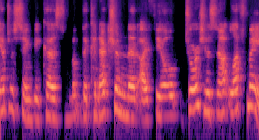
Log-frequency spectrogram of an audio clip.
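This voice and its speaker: A woman's lively, fairly high voice with a dark, mellow tone and an American accent. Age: 90s. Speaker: interview guest. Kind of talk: casual chat. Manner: halting.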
